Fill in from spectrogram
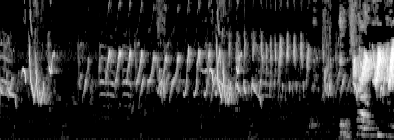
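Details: Purple sunbird song: high sharp twitters, then a fast run of evenly repeated high notes for several seconds, closing with a loud, harsh, buzzy burst.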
